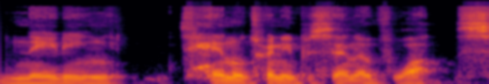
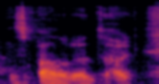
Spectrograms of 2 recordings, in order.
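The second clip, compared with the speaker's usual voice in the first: ordinary delivery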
